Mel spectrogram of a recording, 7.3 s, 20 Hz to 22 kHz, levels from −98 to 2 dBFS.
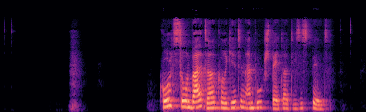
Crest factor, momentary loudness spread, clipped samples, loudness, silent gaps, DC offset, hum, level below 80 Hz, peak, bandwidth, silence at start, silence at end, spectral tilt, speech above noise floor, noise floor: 20 dB; 13 LU; under 0.1%; -19 LUFS; none; under 0.1%; none; -66 dBFS; -2 dBFS; 11.5 kHz; 3.25 s; 0.8 s; -6 dB/octave; 45 dB; -64 dBFS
